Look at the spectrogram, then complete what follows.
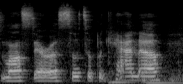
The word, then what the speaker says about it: Monstera Siltepecana: But this is pronounced Monstera Siltepecana.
